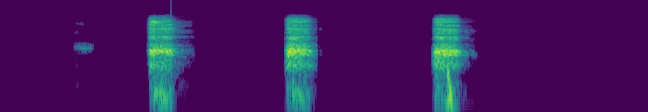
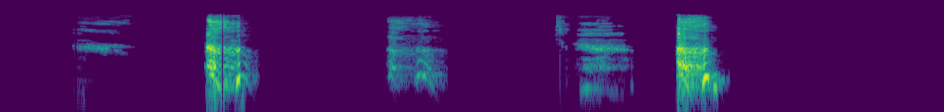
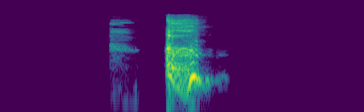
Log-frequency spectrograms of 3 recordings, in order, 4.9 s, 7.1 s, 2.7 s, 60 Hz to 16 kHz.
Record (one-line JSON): {"exhalation_length": "4.9 s", "exhalation_amplitude": 31035, "exhalation_signal_mean_std_ratio": 0.28, "three_cough_length": "7.1 s", "three_cough_amplitude": 32767, "three_cough_signal_mean_std_ratio": 0.23, "cough_length": "2.7 s", "cough_amplitude": 28391, "cough_signal_mean_std_ratio": 0.25, "survey_phase": "beta (2021-08-13 to 2022-03-07)", "age": "18-44", "gender": "Male", "wearing_mask": "No", "symptom_none": true, "smoker_status": "Never smoked", "respiratory_condition_asthma": false, "respiratory_condition_other": false, "recruitment_source": "Test and Trace", "submission_delay": "0 days", "covid_test_result": "Negative", "covid_test_method": "LFT"}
